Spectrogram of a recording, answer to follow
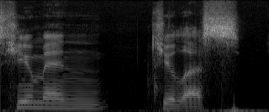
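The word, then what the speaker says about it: Homunculus: Okay, I'm being told that as Humunculus is how you would pronounce it.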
